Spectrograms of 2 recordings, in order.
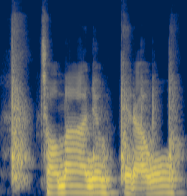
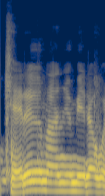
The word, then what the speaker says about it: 저마늄: 읽을 때는 저마늄이라고 읽습니다. 근데 또 게르마늄이라고 읽어도 돼요. 이거는 그 영국식 발음이랑 독일식 발음 차이니까 큰 의미는 없다.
